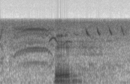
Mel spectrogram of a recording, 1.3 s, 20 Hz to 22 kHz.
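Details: Meerkat pup Jabulani, born 29 December 2007 and just over 25 days old, utters one short loud harsh squawk with stacked harmonics, a brief bark-like burst amid quiet surroundings.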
